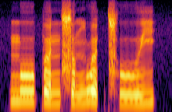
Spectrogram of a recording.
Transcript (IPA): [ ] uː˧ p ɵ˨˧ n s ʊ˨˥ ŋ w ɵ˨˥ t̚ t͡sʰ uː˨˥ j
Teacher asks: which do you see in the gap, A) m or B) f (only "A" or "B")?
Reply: A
